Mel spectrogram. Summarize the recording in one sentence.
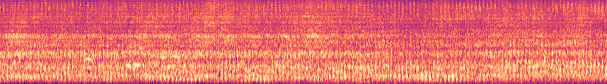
The propeller from the helicopter spins and a person speaks but can be barely heard over the helicopter propellers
